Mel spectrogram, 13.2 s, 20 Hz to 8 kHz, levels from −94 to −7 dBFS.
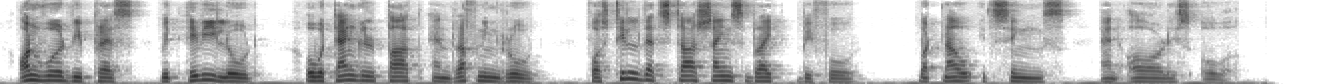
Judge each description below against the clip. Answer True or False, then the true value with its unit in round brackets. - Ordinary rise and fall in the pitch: True (3.9 semitones)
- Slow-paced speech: True (120 wpm)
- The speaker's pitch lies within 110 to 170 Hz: True (135 Hz)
